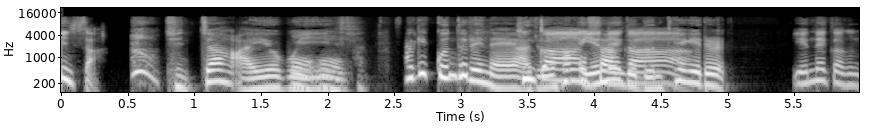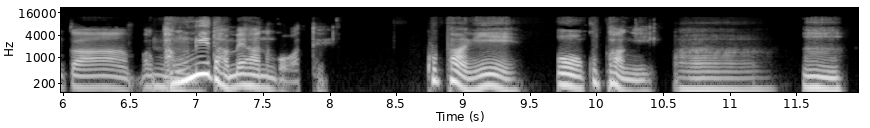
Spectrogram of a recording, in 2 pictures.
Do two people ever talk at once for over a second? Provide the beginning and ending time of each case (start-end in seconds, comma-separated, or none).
3.4-4.8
